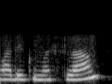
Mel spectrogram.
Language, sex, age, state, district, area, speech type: Kashmiri, female, 30-45, Jammu and Kashmir, Pulwama, rural, conversation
